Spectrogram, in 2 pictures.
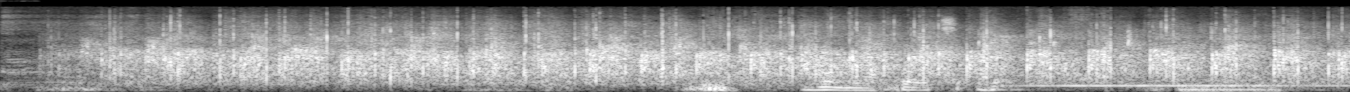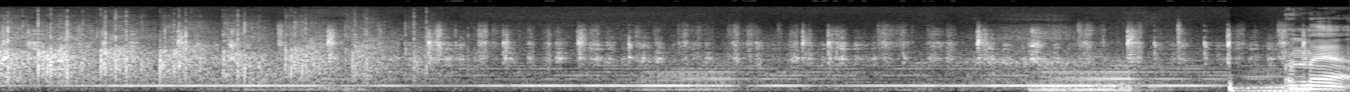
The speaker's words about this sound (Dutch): En hij zingt hier, rapt met zijn kleinzoon. En iedereen moet gewoon klappen. Dat is de bedoeling.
